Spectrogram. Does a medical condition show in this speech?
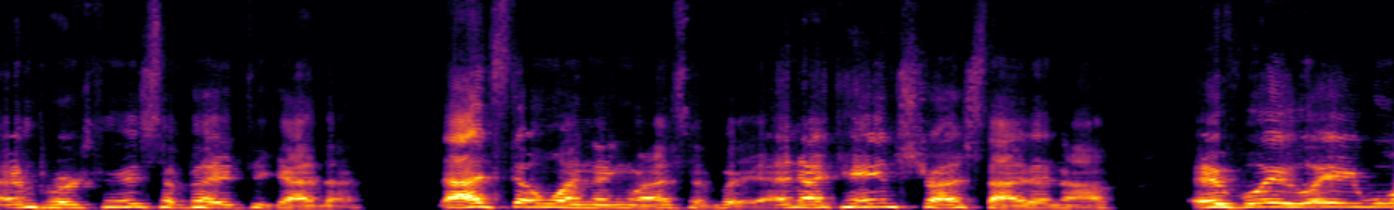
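Yes: cerebral palsy.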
